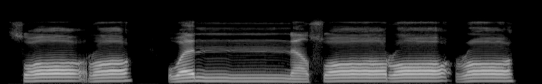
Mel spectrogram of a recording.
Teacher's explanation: Kedudukan mulut kita ke depan, bibir mulut kita ke depan untuk kita tebalkan so, ro, kedua-duanya huruf tafkhim ataupun hukum mufakham, hukum tebal.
